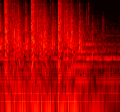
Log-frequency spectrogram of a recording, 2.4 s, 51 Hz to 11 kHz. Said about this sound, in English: Prosecutors believe Katie went into the bedroom, took her husband's 9mm pistol from the lockbox, then fired four shots into his head at close range.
